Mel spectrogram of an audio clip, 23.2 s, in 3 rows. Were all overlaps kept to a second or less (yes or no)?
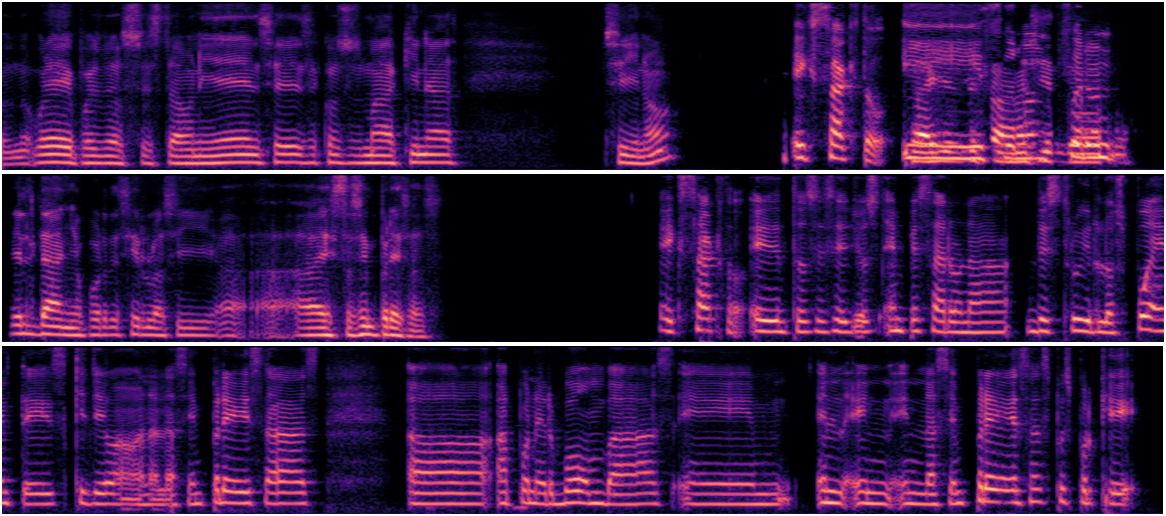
no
